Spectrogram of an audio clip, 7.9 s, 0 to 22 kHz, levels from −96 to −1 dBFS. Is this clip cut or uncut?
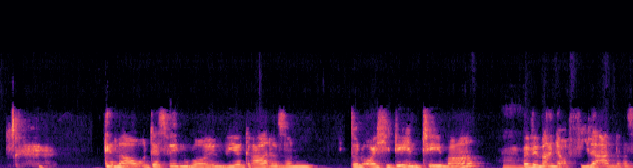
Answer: cut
